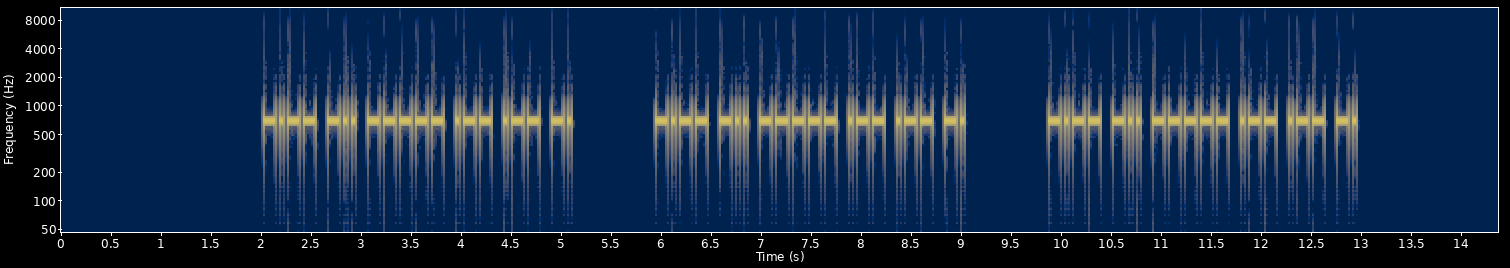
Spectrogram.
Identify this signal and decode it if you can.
Morse code, heard as a keyed tone, about 29 wpm, 700 Hz. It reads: YD0WWN YD0WWN YD0WWN
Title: DXCC-100 Call Signs - 6 Characters - Repeated 3x - 30wpm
